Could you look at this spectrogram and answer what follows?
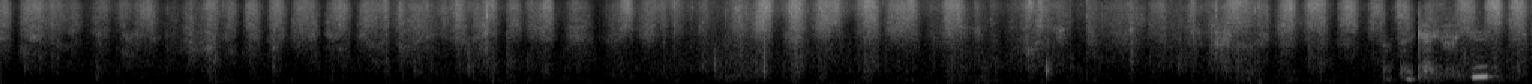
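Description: Hands rubbing in cream during an ASMR nurse home visit, soft, close, repeated swishing and smearing strokes in an uneven rhythm, quiet and intimate, with a faint murmur near the end.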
